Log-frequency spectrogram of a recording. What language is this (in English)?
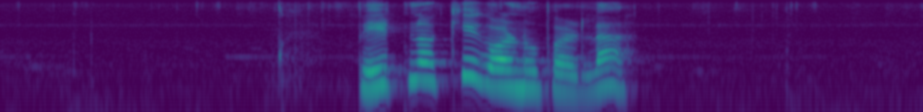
Nepali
